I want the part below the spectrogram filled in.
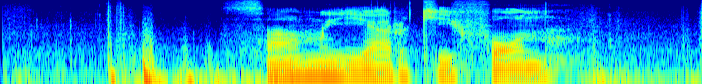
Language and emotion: Russian, neutral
